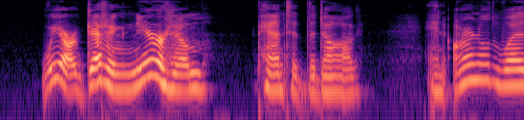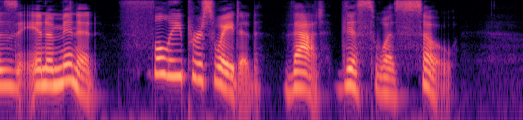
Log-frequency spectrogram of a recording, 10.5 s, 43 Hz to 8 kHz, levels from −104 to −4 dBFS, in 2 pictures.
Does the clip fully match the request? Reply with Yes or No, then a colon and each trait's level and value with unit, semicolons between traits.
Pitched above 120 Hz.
Yes: high, 190 Hz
